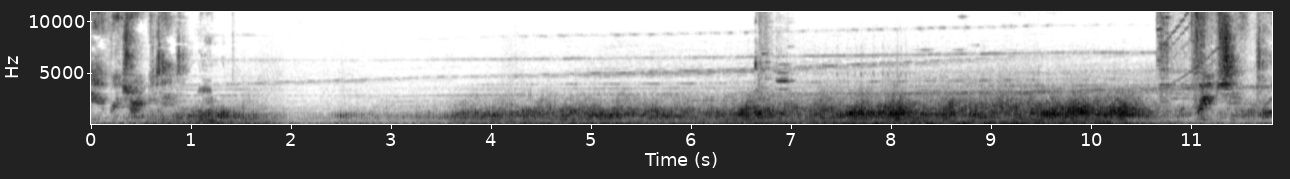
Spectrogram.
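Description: A spaceship's frame shift drive charges up in Elite Dangerous: a loud, steady engine rumble with a wavering, building whine that swells through the middle and holds to the end, with a brief voice-like element over it.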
